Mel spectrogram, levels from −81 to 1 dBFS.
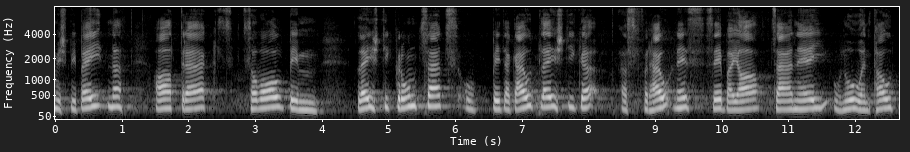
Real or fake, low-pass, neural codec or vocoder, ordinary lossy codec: real; none; none; none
